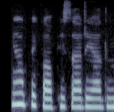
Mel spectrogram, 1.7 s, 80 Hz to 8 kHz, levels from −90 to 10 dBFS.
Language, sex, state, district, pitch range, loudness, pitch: Hindi, female, Bihar, Saran, 220-265 Hz, -17 LUFS, 225 Hz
